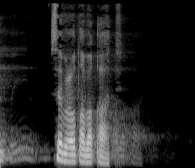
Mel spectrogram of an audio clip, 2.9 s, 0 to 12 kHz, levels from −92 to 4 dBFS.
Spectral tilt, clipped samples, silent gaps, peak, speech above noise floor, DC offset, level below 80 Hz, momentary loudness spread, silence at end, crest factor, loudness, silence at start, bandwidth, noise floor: -6 dB/octave; under 0.1%; none; -8 dBFS; 61 dB; under 0.1%; -72 dBFS; 21 LU; 1.05 s; 18 dB; -22 LUFS; 0 s; 11.5 kHz; -83 dBFS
